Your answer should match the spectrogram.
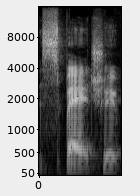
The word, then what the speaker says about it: specie: In specie quella I non si pronuncia, è praticamente assimilata alla C, ok?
